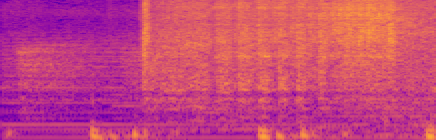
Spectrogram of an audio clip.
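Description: A car engine cranks and catches, then settles into a steady, throbbing rumble with rhythmic low thumps as it speeds away across a darkened city. No voices.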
